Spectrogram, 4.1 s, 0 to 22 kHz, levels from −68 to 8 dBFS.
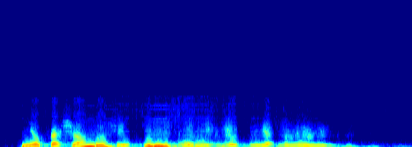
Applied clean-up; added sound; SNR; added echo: neural separator model SepFormer DNS4.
